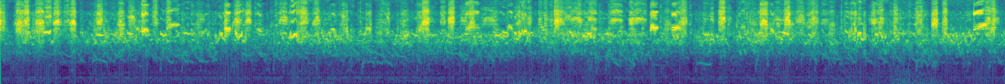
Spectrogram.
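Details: Aviary of Australian budgerigars singing, dense high-pitched twittering and chirping from many birds, evenly loud and unbroken.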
